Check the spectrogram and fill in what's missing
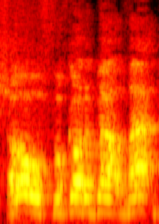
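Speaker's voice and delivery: ordinary talk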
